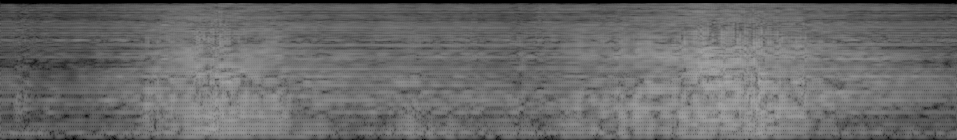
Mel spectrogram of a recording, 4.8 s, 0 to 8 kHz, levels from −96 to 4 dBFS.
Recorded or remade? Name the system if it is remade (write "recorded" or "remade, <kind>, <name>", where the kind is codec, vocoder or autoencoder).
remade, vocoder, HiFi-GAN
